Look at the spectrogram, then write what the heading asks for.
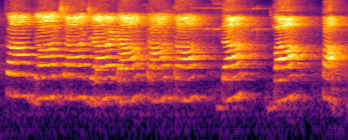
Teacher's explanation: Next అల్ప ప్రాణ అక్షరాలు ఏంటి అల్ప ప్రాణ అక్షరాలు వీటినే పొట్టిగా పలికే అక్షరాలని తేలికగా పలికే అక్షరాలని కూడా చెప్పుకుంటాం. అల్ప ప్రాణ అక్షరాలు అంటే చాలా తేలికగా పలుకుతాం.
